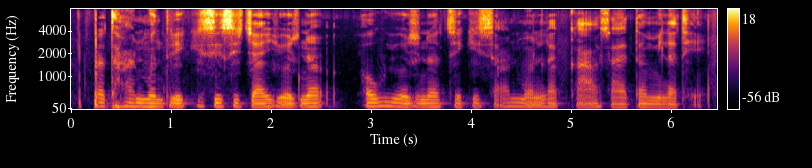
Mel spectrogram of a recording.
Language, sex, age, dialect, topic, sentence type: Chhattisgarhi, male, 46-50, Western/Budati/Khatahi, agriculture, question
